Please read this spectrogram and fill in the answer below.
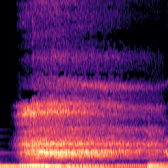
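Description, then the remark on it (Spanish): A long, steady breath pushed out through the mouth during a guided breathing exercise, an airy rushing sound lasting about two seconds, fairly loud over a low, sustained musical drone. “Retén, exhala.”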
